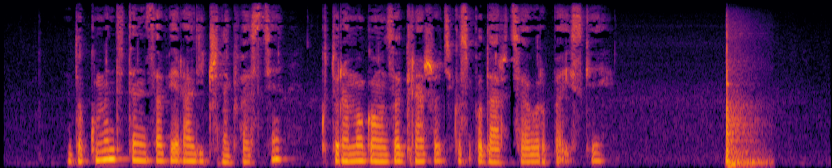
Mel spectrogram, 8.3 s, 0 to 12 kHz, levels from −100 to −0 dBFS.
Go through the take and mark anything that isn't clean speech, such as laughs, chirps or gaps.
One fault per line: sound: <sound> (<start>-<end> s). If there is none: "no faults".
sound: thud (7.2-7.8 s)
